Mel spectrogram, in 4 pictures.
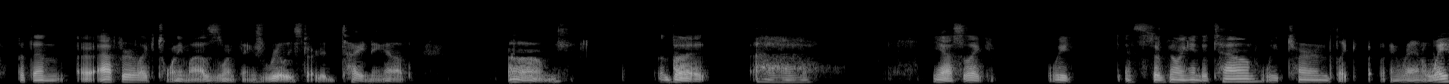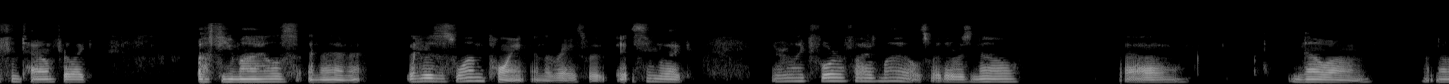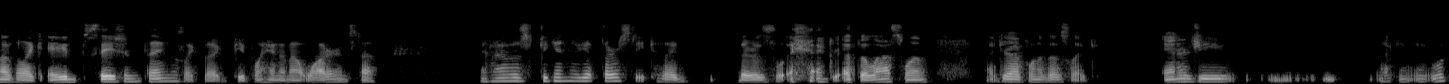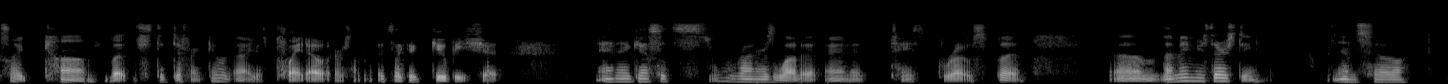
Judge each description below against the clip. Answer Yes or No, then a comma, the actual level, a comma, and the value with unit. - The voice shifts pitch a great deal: No, average, 3.8 semitones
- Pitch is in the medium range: No, low, 125 Hz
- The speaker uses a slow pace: No, average, 150 wpm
